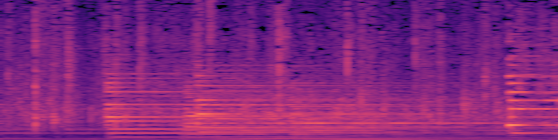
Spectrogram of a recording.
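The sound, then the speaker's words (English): An audience claps unto the Lord in a steady, dense patter of hands, blended with sustained keyboard-like musical tones underneath, with a sharper burst of claps near the end. “I think if I clap it, you have to clap better unto the Lord.”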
